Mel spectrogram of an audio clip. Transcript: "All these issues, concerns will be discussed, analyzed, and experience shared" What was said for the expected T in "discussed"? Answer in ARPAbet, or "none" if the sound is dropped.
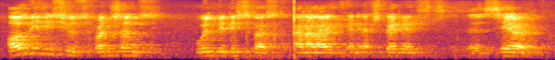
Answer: T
